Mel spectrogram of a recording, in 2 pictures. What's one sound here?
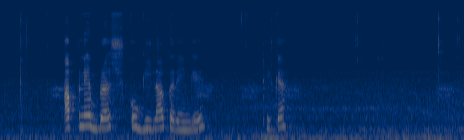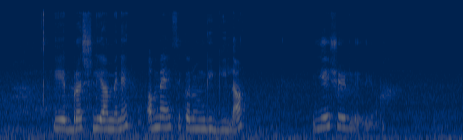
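A young woman talks calmly close to the microphone.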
